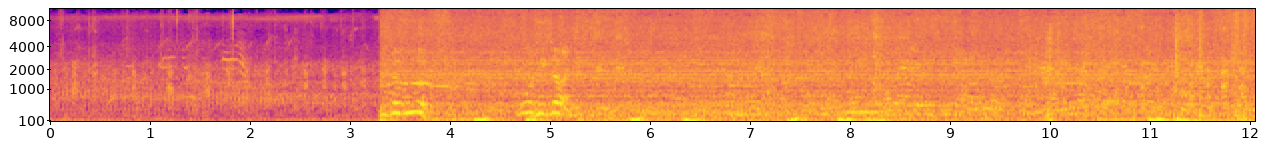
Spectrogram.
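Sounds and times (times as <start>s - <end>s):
dog panting: 0.0s - 5.9s, 9.8s - 12.0s.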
